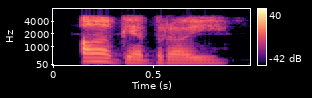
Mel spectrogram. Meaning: algebraic
- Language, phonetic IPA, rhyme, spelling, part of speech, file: Hungarian, [ˈɒlɡɛbrɒji], -ji, algebrai, adjective, Hu-algebrai.ogg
